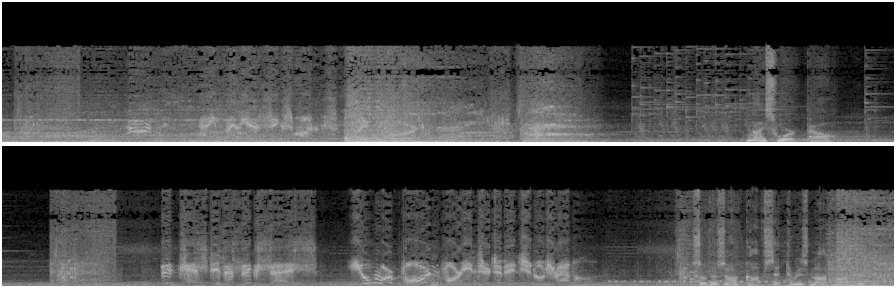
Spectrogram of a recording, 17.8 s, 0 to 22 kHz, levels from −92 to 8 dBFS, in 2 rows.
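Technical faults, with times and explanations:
Throughout, imaging from sample-and-hold upsampling: each sample was repeated without smoothing, fitting a 22 kHz source raised to 48 kHz. A mirrored spectrum copy spans 11 kHz to 22 kHz, about 16 dB down, heard as metallic fizz; spectrograms show an inverted reflection, waveforms stair-steps.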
